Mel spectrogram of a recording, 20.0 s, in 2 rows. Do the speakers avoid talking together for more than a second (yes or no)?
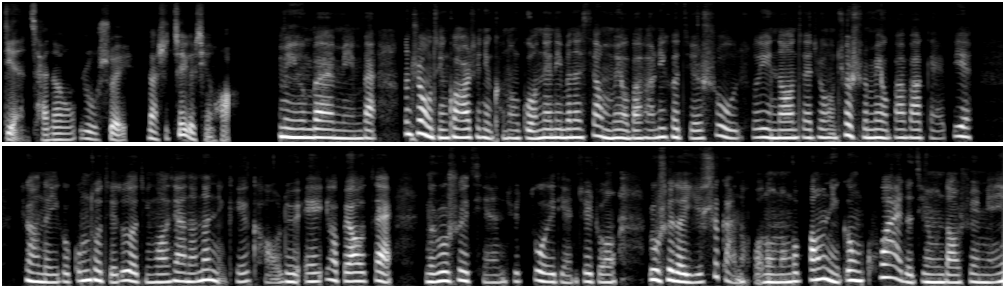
yes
